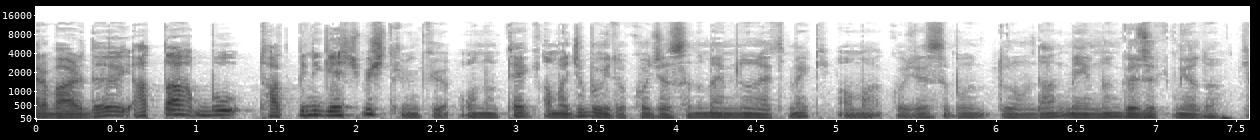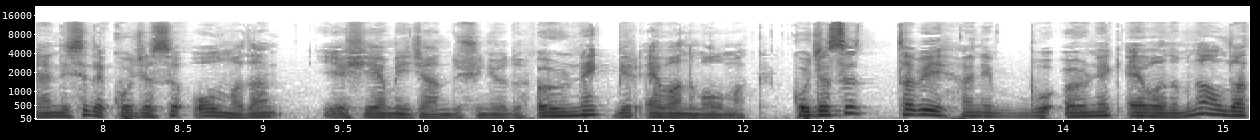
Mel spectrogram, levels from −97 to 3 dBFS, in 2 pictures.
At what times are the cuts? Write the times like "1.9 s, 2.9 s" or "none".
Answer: 2.2 s, 10.7 s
